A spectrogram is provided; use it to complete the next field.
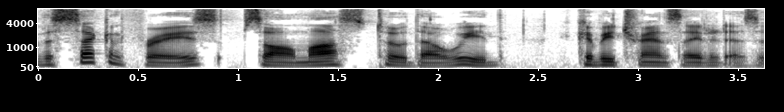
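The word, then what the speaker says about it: Δαυίδ: find in ancient papyri, it's likely that the alpha upsilon diphthong was pronounced with a final V sound when it precedes a voiced syllable as it does here. So most likely this word would be pronounced David.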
